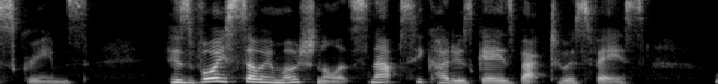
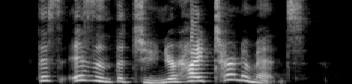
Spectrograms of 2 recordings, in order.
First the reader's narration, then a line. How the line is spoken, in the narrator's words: Toya shrieks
